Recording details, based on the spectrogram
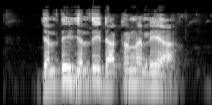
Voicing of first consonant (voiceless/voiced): voiced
